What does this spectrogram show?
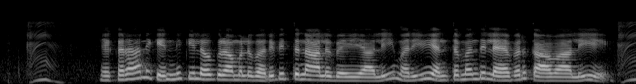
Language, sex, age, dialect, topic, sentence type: Telugu, female, 56-60, Utterandhra, agriculture, question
